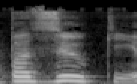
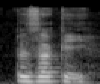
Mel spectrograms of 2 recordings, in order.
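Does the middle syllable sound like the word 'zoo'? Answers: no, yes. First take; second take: yes; no. First: The middle syllable sounds like 'zoo'. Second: The middle syllable does not sound like 'zoo'. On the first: The speaker calls it right. "like like the zoo" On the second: The speaker calls it wrong. "I'm sorry if I mispronounced your last name"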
